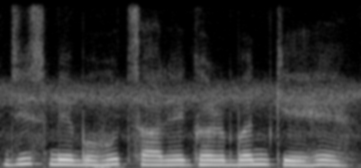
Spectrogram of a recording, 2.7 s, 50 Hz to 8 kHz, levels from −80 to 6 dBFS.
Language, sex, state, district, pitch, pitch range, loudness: Hindi, female, Arunachal Pradesh, Papum Pare, 220 Hz, 215-230 Hz, -14 LUFS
